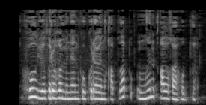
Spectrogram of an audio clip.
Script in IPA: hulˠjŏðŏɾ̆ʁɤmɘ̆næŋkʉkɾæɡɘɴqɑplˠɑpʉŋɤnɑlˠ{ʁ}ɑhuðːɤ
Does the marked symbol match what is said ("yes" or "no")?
yes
